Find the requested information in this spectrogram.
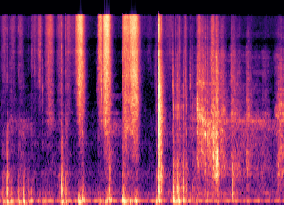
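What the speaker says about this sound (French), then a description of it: "Bon, je marque mes plis." Paper being folded and its creases pressed down by hand, giving a run of close, dry rubbing and scraping strokes in uneven bursts, with a few soft murmurs underneath.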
